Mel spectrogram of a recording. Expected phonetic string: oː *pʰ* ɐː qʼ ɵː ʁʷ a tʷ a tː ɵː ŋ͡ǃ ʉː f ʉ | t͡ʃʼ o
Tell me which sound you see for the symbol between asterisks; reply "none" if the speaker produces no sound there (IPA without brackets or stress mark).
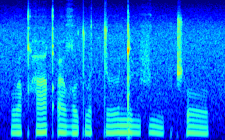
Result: qʰ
